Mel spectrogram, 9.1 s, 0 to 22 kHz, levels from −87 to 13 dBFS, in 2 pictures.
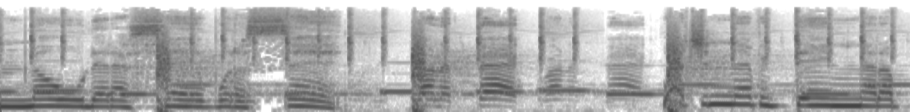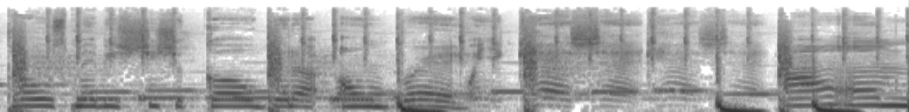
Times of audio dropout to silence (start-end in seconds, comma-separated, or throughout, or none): none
